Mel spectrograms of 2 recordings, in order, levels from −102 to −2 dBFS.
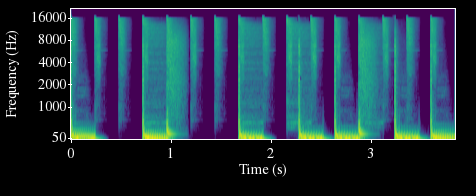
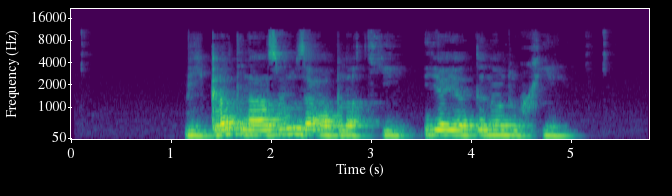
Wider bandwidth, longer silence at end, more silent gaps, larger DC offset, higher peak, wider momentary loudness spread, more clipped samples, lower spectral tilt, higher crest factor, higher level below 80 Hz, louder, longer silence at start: first, 17.5 kHz vs 10.5 kHz; second, 0 s vs 0.75 s; first, 0.38-0.47 s, 0.62-0.71 s, 1.34-1.43 s, 1.58-1.67 s, 2.06-2.15 s vs none; first, 0.6% vs under 0.1%; about the same, -2 dBFS vs -4 dBFS; about the same, 10 LU vs 11 LU; neither; second, -5.5 dB/octave vs -9.5 dB/octave; about the same, 14 dB vs 18 dB; first, -18 dBFS vs -64 dBFS; about the same, -19 LUFS vs -21 LUFS; second, 0 s vs 1.15 s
